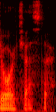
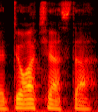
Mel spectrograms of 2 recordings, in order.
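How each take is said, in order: First: It is said in the speaker's plain accent. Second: It is said in a New England accent.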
